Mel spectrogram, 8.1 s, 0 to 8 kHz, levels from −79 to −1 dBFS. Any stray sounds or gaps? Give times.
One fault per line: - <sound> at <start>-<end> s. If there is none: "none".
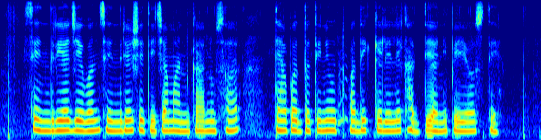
none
